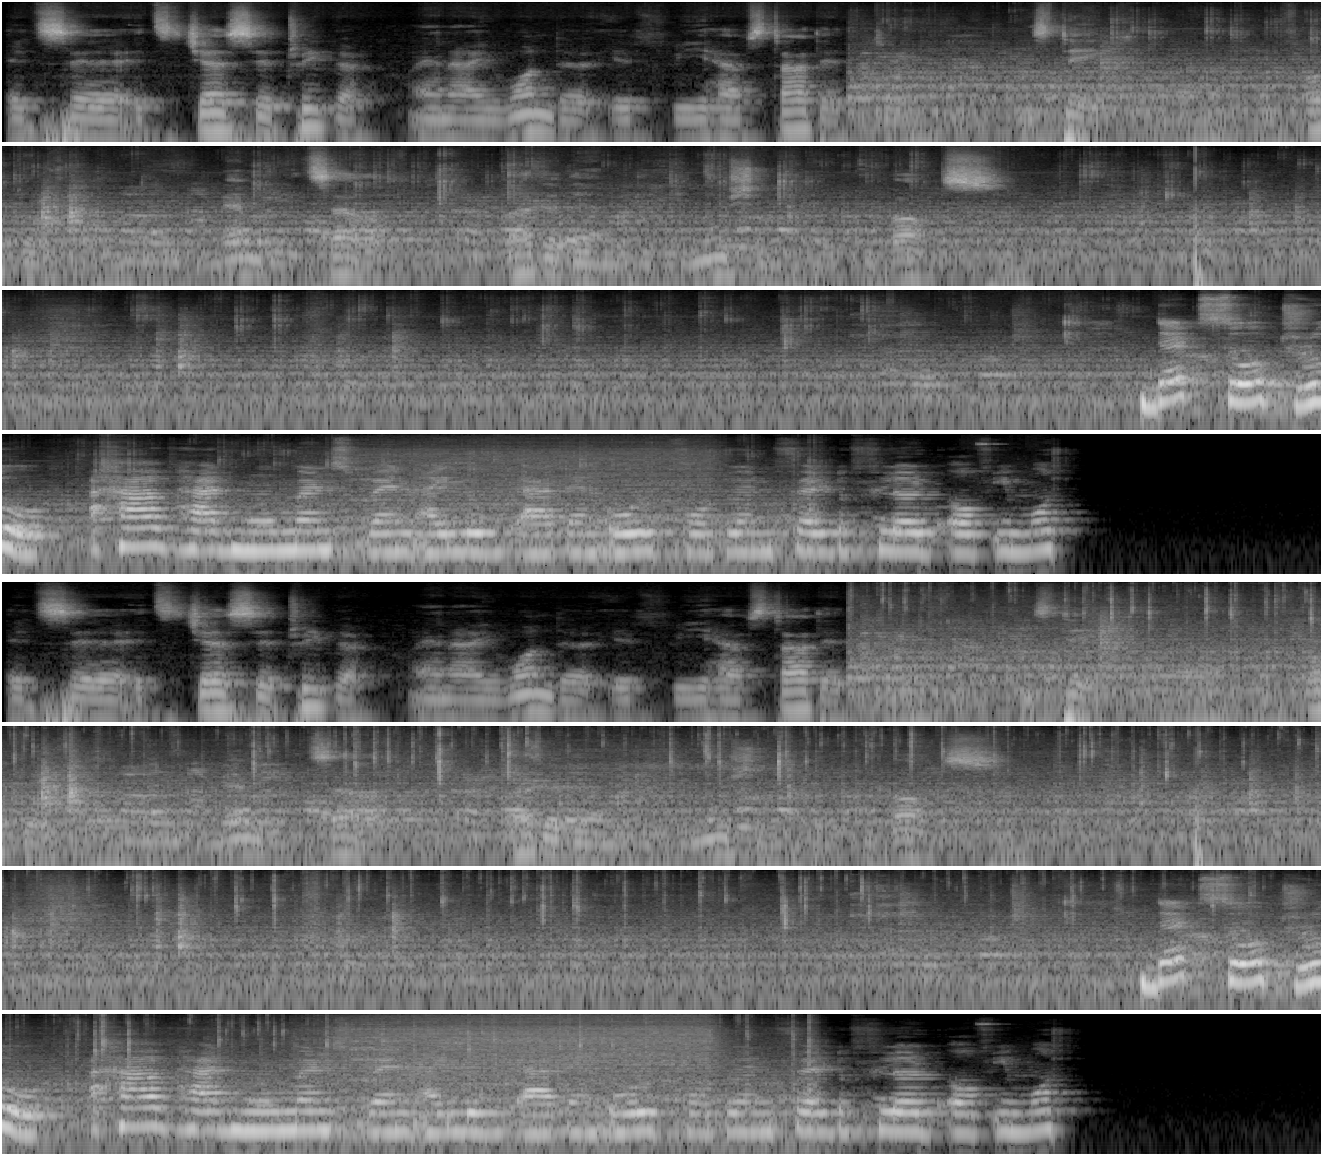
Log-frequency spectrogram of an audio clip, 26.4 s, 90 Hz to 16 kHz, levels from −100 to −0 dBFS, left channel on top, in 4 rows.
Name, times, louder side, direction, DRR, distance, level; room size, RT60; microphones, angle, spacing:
voice 1, 0.0-4.6 5.1-11.7, left 2 dB, 35° left, 5 dB, 2.9 m, -38 dB
Water / Water tap faucet / Sink (filling or washing), 4.2-23.9, right 3 dB, 70° right, 2.0 m, -39 dB
voice 2, 17.6-18.0 18.5-25.1, left 1 dB, 5° left, 2 dB, 1.4 m, -28 dB
15.0 x 6.9 x 6.2 m, 0.32 s
head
